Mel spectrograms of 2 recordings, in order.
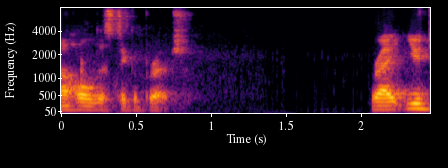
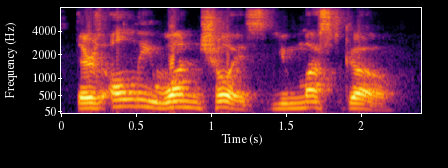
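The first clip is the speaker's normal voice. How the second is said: firm, insistent, higher-pitched, slow delivery; emphatic; 3 semitones higher, 4 dB louder, slower than usual. Shown as a demonstration. Teacher demonstrating an emphatic tone to students, emphatic. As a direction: state it emphatically, with no room for argument. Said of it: "Here's an emphatic tone".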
